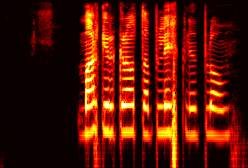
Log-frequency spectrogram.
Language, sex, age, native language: Icelandic, female, 10, Icelandic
